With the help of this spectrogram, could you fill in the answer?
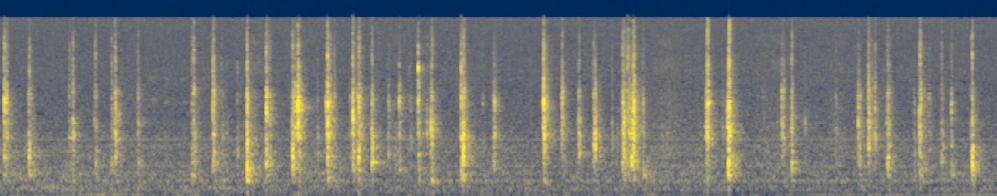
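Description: Fingertips of both hands type on a full-size black plastic mechanical gaming keyboard with plastic keycaps, producing an irregular run of sharp, bright clicks and clacks at a varying pace. Each keystroke is crisp and dies out almost instantly, with nearly no low end.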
